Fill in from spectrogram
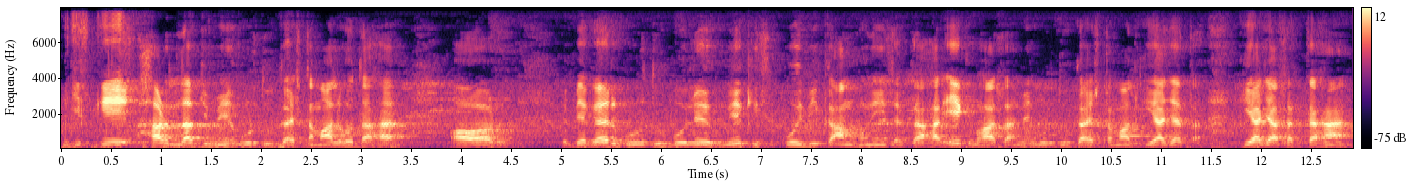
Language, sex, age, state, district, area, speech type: Urdu, male, 45-60, Bihar, Darbhanga, urban, spontaneous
